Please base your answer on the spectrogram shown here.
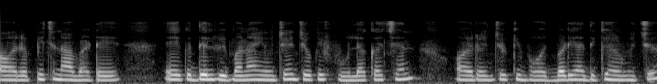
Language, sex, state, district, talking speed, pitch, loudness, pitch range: Garhwali, female, Uttarakhand, Tehri Garhwal, 165 wpm, 215 Hz, -17 LUFS, 205-225 Hz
